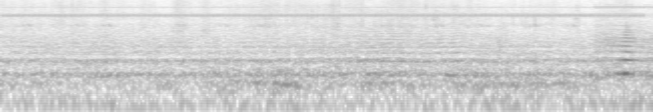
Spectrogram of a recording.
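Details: Wild bees droning near hidden wild honey, a steady low hum beneath a constant thin high-pitched whine, with a short louder knock near the end.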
